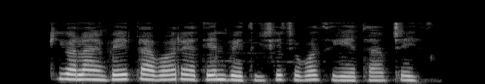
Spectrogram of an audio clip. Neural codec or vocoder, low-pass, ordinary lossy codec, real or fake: none; 7.2 kHz; AAC, 32 kbps; real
